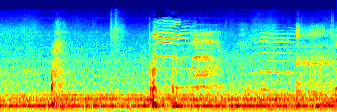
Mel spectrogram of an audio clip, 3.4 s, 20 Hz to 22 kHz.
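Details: RagaMuffin kitten from the Shrek litter, 10½ weeks old, indoors after waking from a nap. One short high, harmonic-rich mew in the middle. A steady low hum runs underneath, with soft rustles and a hoarse woman's voice nearby.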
